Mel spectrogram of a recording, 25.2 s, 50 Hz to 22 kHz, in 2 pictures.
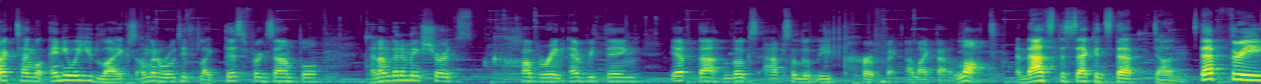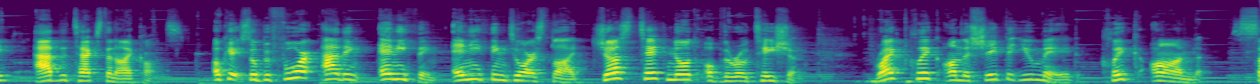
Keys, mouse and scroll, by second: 2.1-3.7 drag, 4.9 click, 6.5-7.5 drag, 7.5-8.3 ctrl+scroll up 1, 21.2 click, 21.7 right click.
